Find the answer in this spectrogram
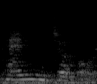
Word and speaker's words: tangible: a difference before mean tangible it's a soft G tangible means you think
